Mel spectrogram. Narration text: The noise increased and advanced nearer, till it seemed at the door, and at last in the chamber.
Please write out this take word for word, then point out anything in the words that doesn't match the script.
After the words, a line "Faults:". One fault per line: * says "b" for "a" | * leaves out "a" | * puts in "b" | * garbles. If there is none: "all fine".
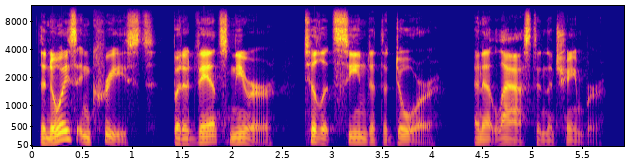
The noise increased but advanced nearer, till it seemed at the door, and at last in the chamber.
Faults:
* says "but" for "and"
